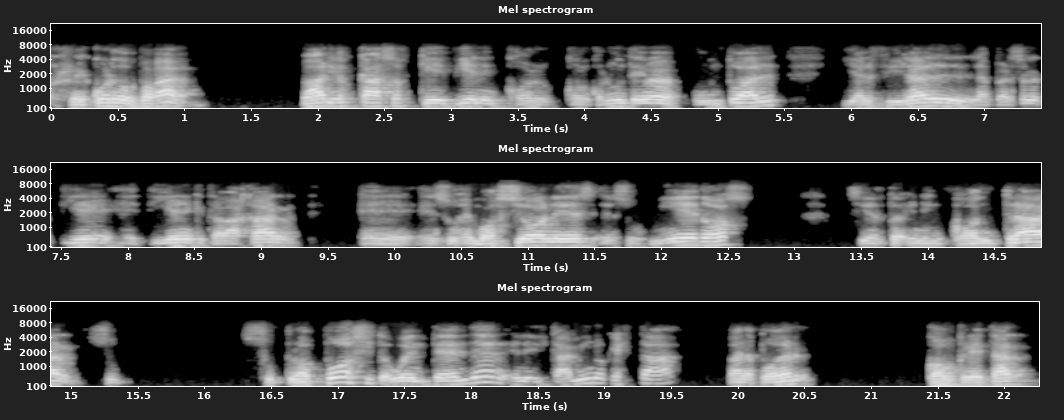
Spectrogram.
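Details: Spanish-speaking adult male who says he stutters, in spontaneous conversation. Finding: stuttering.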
